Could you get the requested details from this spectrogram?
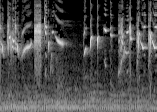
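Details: Wild goldfinch song for tutoring: liquid slurred whistles and a harsh buzzy note, a short gap, then quick clear chirps and twittering phrases over a faint low hum.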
